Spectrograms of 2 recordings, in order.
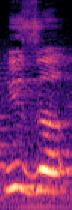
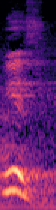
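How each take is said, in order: First: The final consonant is released with a bounce. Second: The final consonant ends without any bounce. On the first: The speaker calls it wrong. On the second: The speaker calls it right.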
